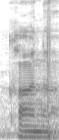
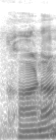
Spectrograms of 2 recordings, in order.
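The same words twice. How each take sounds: First: खाना with a plain dental न, quiet and falling; correct pronunciation. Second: खाना with a retroflex ण, khaaṇa, rising; wrong pronunciation. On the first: Teacher gives the corrected form quietly after the wrong one. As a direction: say खाना softly as khaana, plain n. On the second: Teacher gives the wrong form first, then the right one. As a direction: say खाना as khaaṇa, tongue curled back. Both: Shown as a demonstration. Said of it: "अशुद्ध और शुद्ध".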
